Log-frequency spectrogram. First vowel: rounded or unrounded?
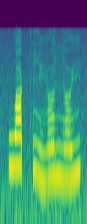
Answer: unrounded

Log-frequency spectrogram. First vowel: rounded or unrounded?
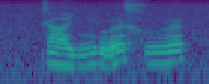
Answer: unrounded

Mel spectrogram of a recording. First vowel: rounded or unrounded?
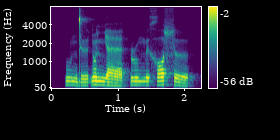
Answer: rounded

